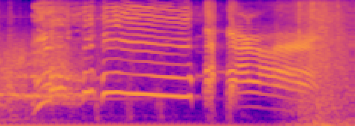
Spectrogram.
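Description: A Minion's high-pitched cartoon voice letting out a long wailing cry. It rises, holds one note for about half a second, then breaks and slides down in pitch near the end.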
